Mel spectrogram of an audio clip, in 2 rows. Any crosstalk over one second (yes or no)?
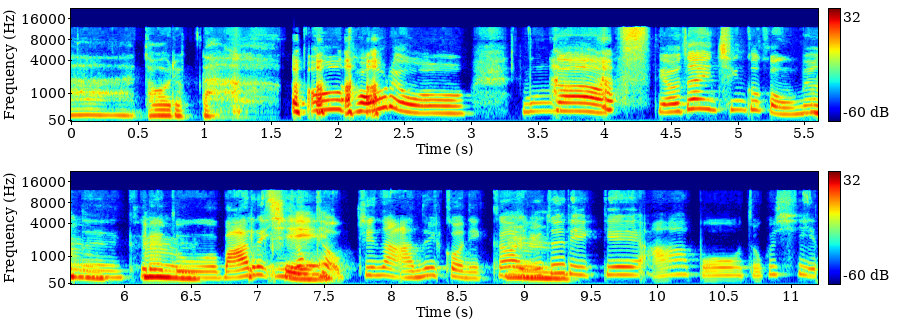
yes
